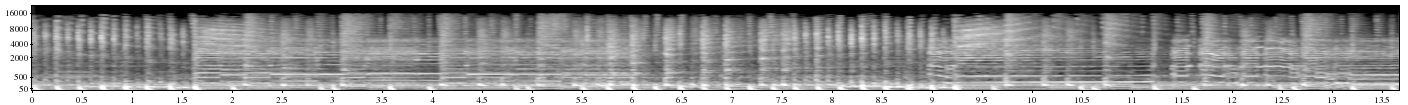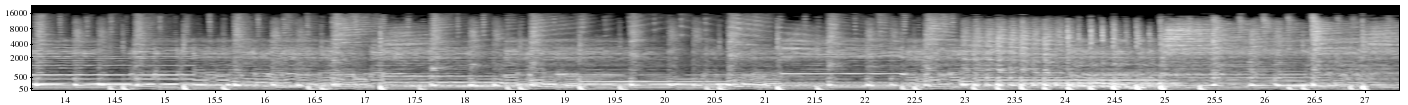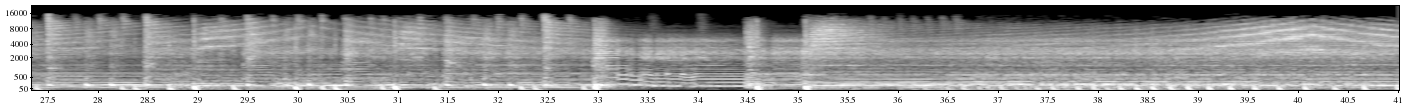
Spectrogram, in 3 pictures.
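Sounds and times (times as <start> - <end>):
drum kit beat: 0.0 - 41.0
electric guitar: 0.0 - 41.0.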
